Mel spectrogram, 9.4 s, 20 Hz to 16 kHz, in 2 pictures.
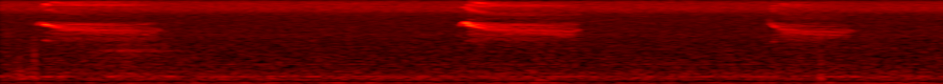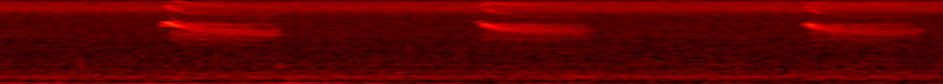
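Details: A dwarf mongoose, just caught by a young male predator, keeps giving high, sharp distress calls every second or two as it is not killed quickly; recorded on a morning safari drive at a private game reserve in South Africa, 3 August 2020.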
